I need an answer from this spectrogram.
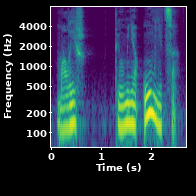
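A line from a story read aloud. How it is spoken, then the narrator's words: Whispered. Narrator (Russian): Малке шепнул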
